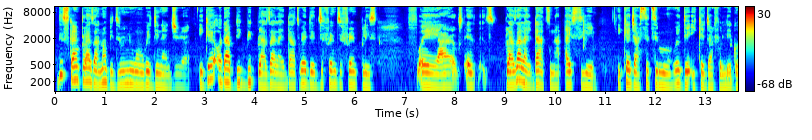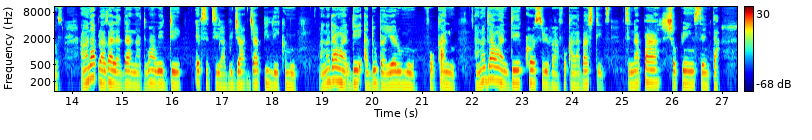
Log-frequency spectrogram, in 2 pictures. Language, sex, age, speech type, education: Nigerian Pidgin, female, 30-45, spontaneous, tertiary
